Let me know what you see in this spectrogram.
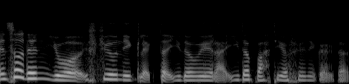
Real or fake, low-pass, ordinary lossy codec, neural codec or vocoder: real; 7.2 kHz; none; none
